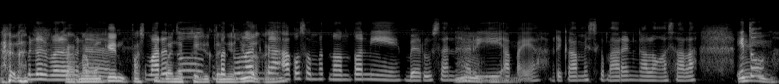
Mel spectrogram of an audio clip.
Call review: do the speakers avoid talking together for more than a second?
No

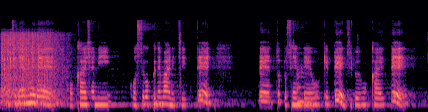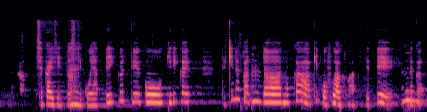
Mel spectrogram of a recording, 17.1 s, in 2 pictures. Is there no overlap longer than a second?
Yes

